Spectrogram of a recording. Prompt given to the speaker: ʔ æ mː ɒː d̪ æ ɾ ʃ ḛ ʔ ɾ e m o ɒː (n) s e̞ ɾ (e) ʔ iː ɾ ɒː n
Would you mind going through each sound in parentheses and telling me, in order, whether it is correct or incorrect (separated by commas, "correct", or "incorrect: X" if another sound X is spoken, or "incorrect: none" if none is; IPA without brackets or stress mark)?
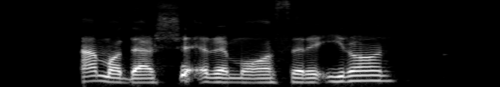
incorrect: none, correct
